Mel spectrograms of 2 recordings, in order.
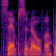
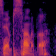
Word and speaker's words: Samsonova: I used to pronounce it Samsonova, but I'm told it's Samsonova.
